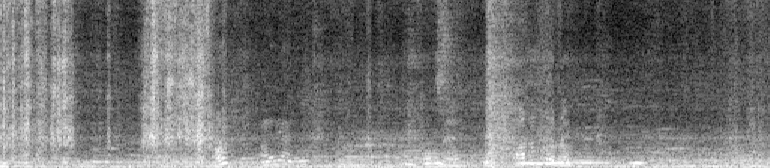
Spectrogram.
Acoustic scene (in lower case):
crowded indoor space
